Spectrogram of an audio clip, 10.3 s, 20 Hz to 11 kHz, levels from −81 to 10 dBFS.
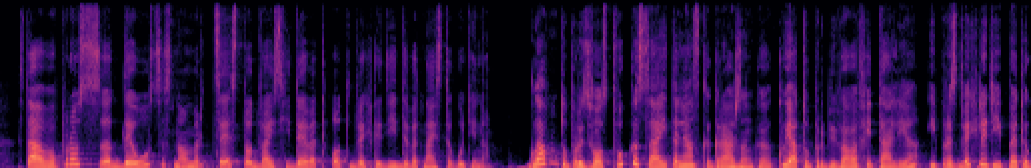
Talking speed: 120 wpm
